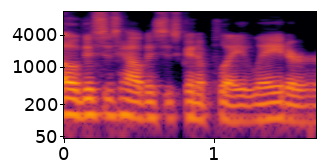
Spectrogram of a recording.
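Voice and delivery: normal talking voice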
